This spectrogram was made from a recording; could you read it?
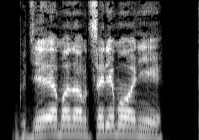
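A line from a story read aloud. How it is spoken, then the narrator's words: Grumbling. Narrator (Russian): проворчал Конан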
